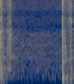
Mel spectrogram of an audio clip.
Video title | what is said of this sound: Can you bake bread in a Convection Oven? | if I tap it, it's got that hollow sound, which is what you want when you cook bread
